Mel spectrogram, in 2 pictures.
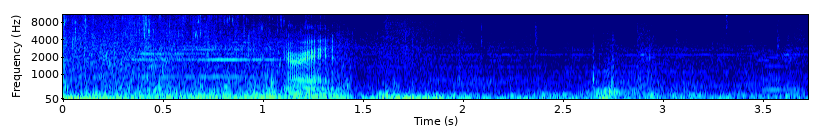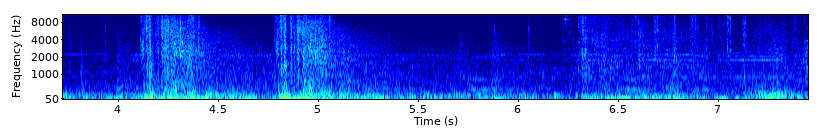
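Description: Gunfire in the video game Vampyr, a few sharp bursts of shots spaced a second or so apart over a busy game soundscape, with voices murmuring beneath.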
